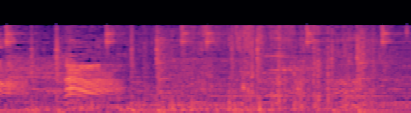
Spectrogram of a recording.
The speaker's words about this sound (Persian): صدای پای اسب مأمون هست، مراقب باشید.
